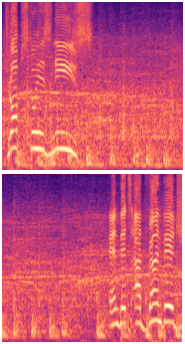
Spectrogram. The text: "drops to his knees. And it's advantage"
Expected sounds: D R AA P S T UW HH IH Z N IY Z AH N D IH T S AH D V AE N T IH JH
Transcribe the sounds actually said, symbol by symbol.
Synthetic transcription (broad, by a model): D R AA P S T UW HH IH Z N IY Z AH N D IH T S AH D V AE N T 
